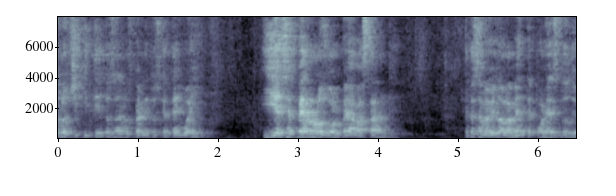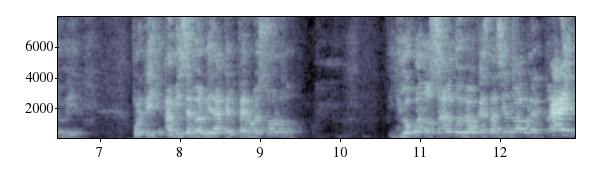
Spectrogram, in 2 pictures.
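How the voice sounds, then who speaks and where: A preacher with a high voice delivers a folksy, animated sermon, raising his voice for emphasis. His voice rings through a very echoey hall. He stands some way back from the mic. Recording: very echoey room, from far off.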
